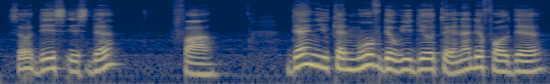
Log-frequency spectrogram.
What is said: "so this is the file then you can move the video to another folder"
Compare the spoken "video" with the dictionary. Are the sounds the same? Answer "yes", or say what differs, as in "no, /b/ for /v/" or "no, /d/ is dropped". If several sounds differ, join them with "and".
no, /w/ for /v/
